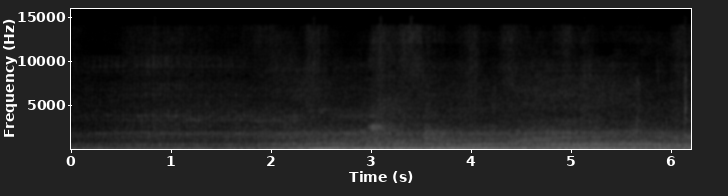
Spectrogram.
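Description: A car driving past close by. Its engine and tyre noise build to a low rumble about two seconds in, then hold steady.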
